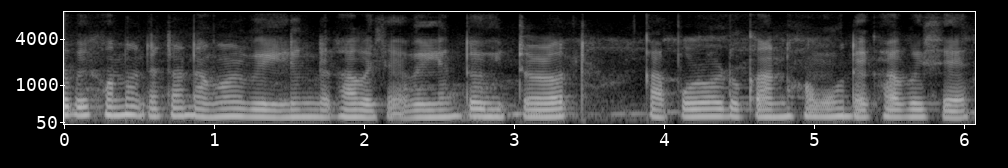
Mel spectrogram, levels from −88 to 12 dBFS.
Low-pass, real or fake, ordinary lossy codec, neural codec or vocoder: none; fake; none; codec, 16 kHz, 6 kbps, DAC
